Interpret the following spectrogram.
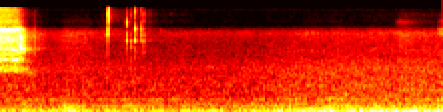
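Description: Two faint computer mouse clicks about half a second in, over low steady room hum.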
